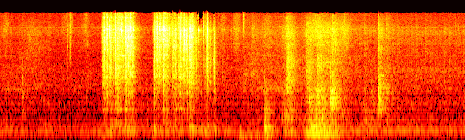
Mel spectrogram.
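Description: Fingers tap and scrape on a small device.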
